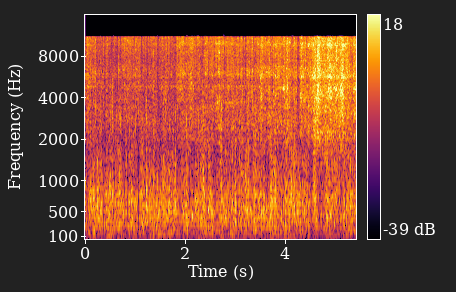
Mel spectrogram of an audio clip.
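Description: Steady running noise of a moving passenger train, heard from an open carriage window: wheels on the track and rushing air.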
